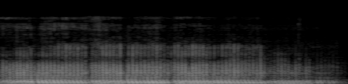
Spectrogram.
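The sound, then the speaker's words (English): A big cat's deep, rumbling roar-growl played by an Alexa smart speaker, loud and sustained for a few seconds with a pulsing, throaty texture before trailing off. No one speaks. “You know, it's a cat theme for November.”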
